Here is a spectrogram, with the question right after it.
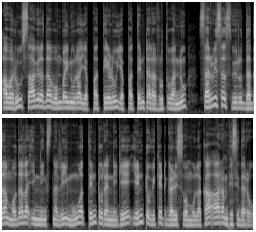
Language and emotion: Kannada, neutral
